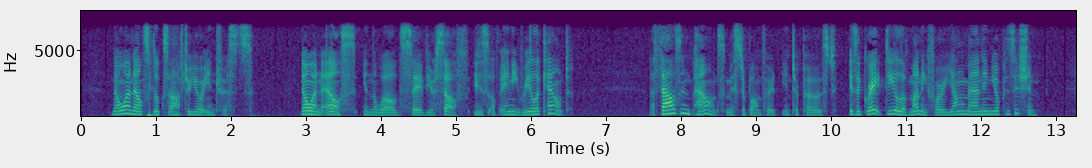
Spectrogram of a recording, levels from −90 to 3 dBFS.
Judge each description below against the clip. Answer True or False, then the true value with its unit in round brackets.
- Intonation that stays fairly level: False (3.7 semitones)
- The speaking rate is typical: True (175 wpm)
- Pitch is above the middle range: True (215 Hz)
